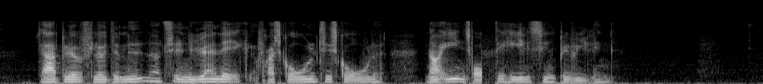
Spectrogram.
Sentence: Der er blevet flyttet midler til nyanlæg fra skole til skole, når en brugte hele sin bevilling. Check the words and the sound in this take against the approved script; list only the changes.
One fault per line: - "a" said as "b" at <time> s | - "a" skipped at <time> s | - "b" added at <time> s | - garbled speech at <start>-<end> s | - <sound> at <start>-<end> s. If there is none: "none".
- dropout at 4.8-5.0 s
